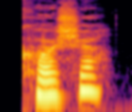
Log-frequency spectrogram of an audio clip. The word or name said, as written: kosher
